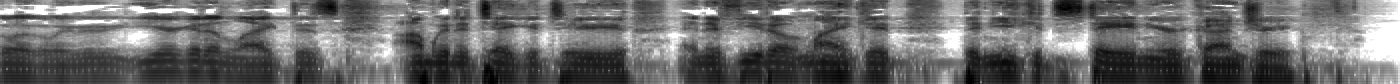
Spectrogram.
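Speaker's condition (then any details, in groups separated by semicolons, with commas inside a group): No condition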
